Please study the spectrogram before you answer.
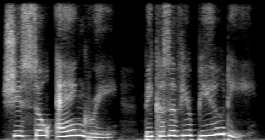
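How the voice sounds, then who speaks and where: A kind, frightened hunter from a bedtime storybook, as a woman reading aloud puts him on. He pleads gently and urgently, in an unhurried voice of middle pitch. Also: lively intonation. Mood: pleading. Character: kind, fearful male hunter.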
